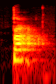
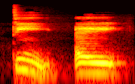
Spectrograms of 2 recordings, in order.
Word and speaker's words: 大: Da. Easy to pronounce as well. D-A and it's fallen tone.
